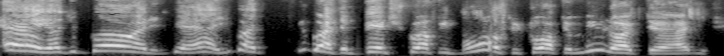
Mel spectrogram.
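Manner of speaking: mock Italian neighborhood voice. Retelling how Tony talks in an Italian neighborhood: imitating Tony in an Italian neighborhood. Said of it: "Is there a split personality there?".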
